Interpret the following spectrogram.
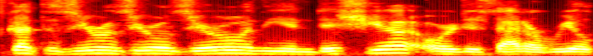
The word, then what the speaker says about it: indicia: I don't know how people pronounce it. I always pronounce it indicia because that's how it would be pronounced in Latin.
